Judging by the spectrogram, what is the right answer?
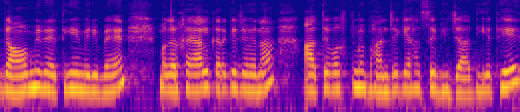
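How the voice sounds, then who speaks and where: Medium-pitched woman's voice with monotone, flat intonation. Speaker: housewife and mother vlogger. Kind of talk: casual vlog talk to camera.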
